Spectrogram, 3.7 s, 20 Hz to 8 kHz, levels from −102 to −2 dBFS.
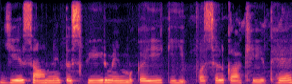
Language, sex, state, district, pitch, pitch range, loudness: Urdu, female, Andhra Pradesh, Anantapur, 200 Hz, 190-210 Hz, -27 LUFS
